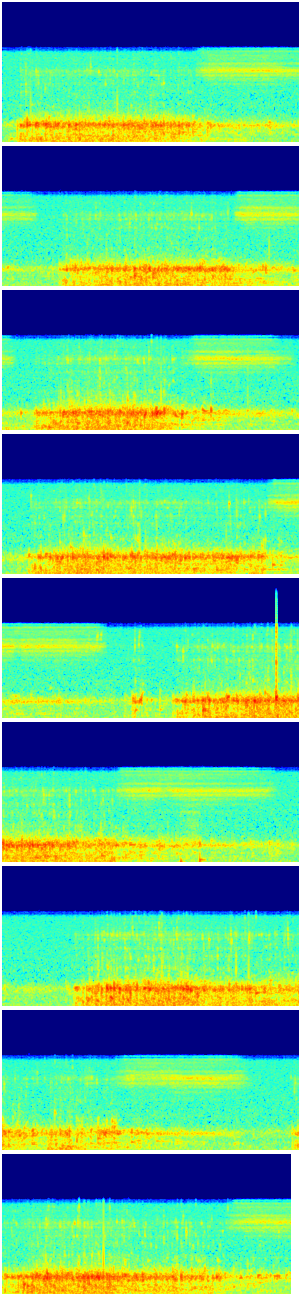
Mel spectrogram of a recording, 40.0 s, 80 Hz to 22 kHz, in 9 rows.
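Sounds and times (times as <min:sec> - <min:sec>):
bubbling exhaled air: 0:00.2 - 0:04.5, 0:05.3 - 0:13.0, 0:13.8 - 0:19.2, 0:19.8 - 0:26.4, 0:27.8 - 0:34.8, 0:35.5 - 0:39.9
regulator hiss on inhale: 0:02.6 - 0:06.3, 0:07.0 - 0:09.6, 0:11.1 - 0:13.6, 0:17.2 - 0:19.6, 0:23.8 - 0:26.6, 0:32.3 - 0:35.3, 0:38.9 - 0:39.9.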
